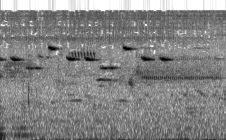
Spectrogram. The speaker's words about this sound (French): Mais tous ces petits insectes volants, qui viennent bourdonner autour de vous sont portés par ce vent.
